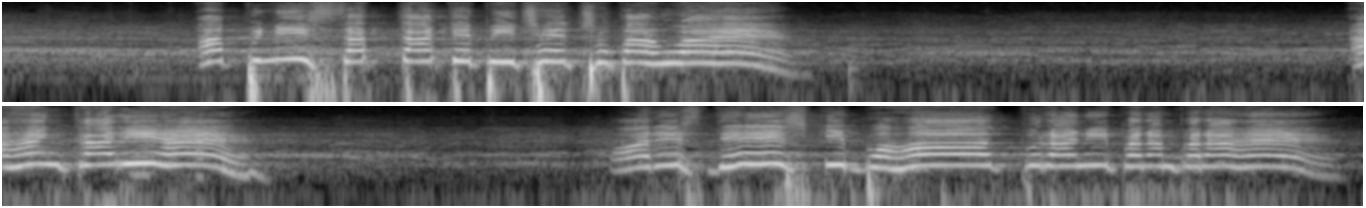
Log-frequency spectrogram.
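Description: A woman speaks forcefully into a microphone, heard through loudspeakers outdoors.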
